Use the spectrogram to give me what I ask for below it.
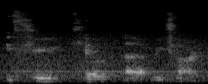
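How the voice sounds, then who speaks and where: A man chatting casually, speaking haltingly and pausing with "uh" while he searches for words. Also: mid-range voice, lively intonation, gravelly. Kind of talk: casual chat. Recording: roomy, distant mic with noise.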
